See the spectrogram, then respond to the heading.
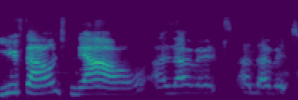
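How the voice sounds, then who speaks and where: With an American accent, a woman speaks using lively intonation. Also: dry, close sound with no echo. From South Africa. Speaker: personal stylist and clothing seller. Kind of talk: live-stream sales chat. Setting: outdoors in a busy park. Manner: animated.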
